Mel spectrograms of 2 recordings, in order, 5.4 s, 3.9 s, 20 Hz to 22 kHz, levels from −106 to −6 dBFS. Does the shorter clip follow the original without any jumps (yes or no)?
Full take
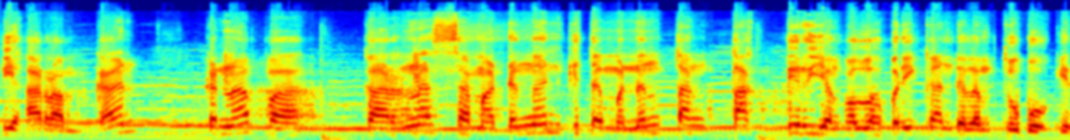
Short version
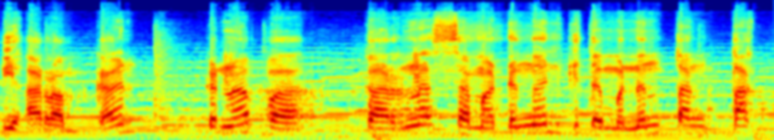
yes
